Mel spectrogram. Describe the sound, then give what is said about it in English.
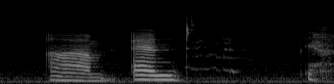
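A domestic cat meows twice, each meow drawn out and loud with a clear harmonic tone. A few fainter, brief sounds follow. “Sorry, that's the cat.”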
